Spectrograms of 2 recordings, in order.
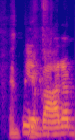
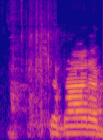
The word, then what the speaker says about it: ciabatta: Ciabatta bread. It's ciabatta. Pronounced ciabatta. Well, I know, but I didn't see the H. Chewbacca bread? There's no H in ciabatta bread. It's chi.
